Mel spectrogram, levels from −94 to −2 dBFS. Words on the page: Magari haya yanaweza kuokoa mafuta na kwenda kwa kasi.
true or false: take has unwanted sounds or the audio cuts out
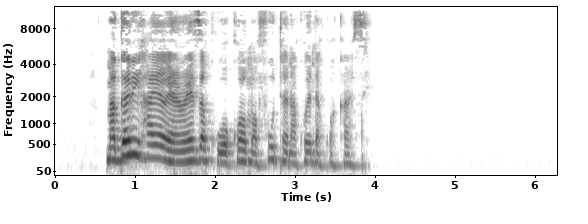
false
